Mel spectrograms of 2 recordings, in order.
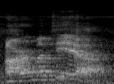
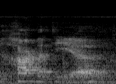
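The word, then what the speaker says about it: ἁμαρτία: Armatia. Anybody say that? Armatia. Armatia, okay. Some people will add an H to the beginning, harmatia, but the H is silent.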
